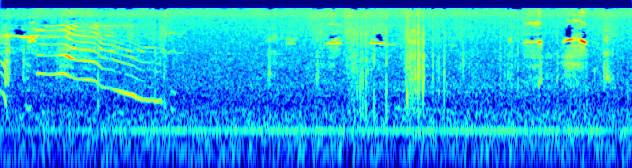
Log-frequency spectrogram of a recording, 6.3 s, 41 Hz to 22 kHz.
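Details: Max, a Lagotto Romagnolo aged 2 years 4 months, filmed in Helsinki, Finland, gives a long, falling whine in the first second and a half, then a few faint squeaks against a constant low hum.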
